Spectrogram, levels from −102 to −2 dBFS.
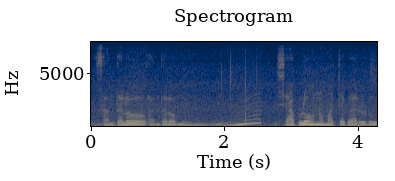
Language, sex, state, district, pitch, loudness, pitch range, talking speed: Telugu, male, Telangana, Karimnagar, 135 Hz, -45 LUFS, 130-145 Hz, 70 wpm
